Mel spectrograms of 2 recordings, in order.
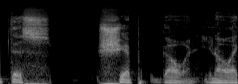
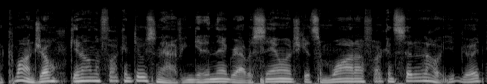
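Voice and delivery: higher-pitched urging, lightly acted; quick, raised-pitch coaxing; coaxing drill sergeant; 6 semitones higher than usual. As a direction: imitate a sergeant tempting someone to give up. Imitating sergeant coaxing runners to quit.

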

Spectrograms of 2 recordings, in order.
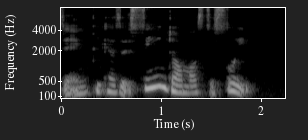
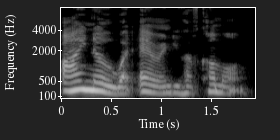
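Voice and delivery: witch speaking; 9 dB louder than usual. A narrator's reading. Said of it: "continued the witch".

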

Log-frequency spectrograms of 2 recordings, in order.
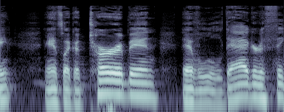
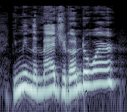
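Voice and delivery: excited blurt; 11 semitones higher, faster than usual. Retold or imitated. Blurts out the slang term.

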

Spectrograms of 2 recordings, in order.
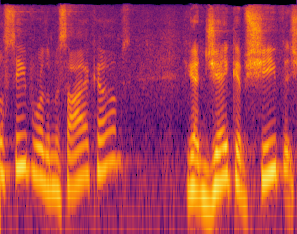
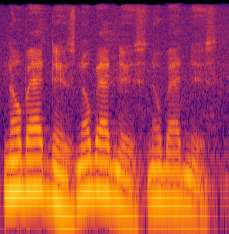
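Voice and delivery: softer and lower each time, trailing away; fading repetition; 8 semitones lower, 7 dB quieter, slower than usual. Acted. Preacher repeating reassurance to the church, fading softly. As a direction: let it fade as you repeat it. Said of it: "I should say it over and over".

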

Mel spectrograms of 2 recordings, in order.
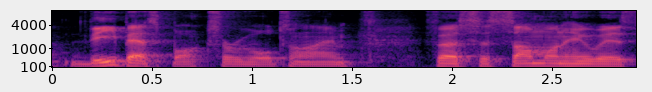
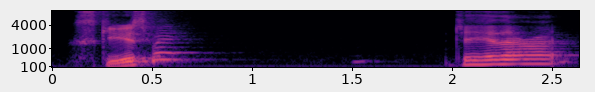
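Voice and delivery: mock surprise; 11 semitones higher, 4 dB quieter, faster than usual. Mock disbelief at own announcement.

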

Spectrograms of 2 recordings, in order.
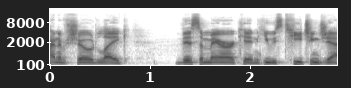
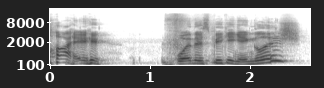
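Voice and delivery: high, loud disbelieving question; surprised; 9 semitones higher, 5 dB louder than usual. Real, not acted. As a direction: sound genuinely taken aback. Incredulous question about English speakers.

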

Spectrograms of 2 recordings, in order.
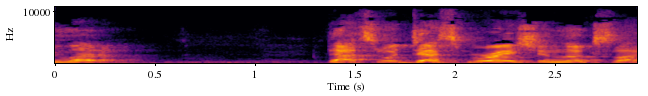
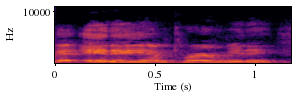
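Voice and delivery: ordinary delivery

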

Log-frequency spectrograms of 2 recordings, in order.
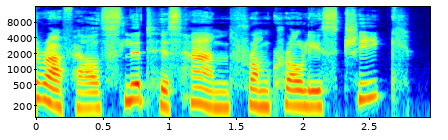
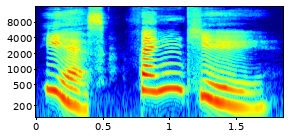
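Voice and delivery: slow, higher, kindly thanks; much kinder; 5 semitones higher, slower than usual. A narrator's reading. Aziraphale thanking the waiter after Crowley, much kinder. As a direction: soften it kindly, drawing it out. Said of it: "said in a much kinder voice".

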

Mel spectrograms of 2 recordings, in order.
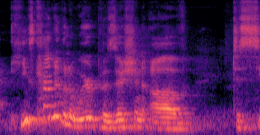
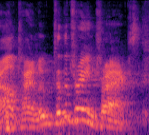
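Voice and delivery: lightly hammed mustache-twirling villain; a hint of a melodrama baddie; twenties villain; 7 semitones higher than usual. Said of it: "it was like a twenties villain".

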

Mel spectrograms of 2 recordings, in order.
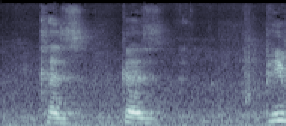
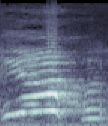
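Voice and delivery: high-pitched imitation of a tearful wail; hammed-up crying voice; mock boo-hoo crying; 4 dB louder than usual. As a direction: wail it like a blubbering uncle, exaggerated. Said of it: "boo-hoo crying".

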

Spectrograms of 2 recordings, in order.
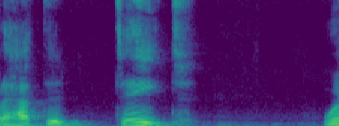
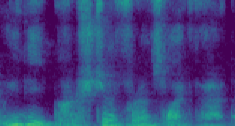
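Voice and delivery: sincere aside; 2 semitones higher, 10 dB quieter than usual. Acted. Quiet refrain after story.

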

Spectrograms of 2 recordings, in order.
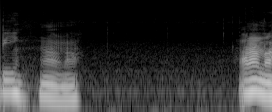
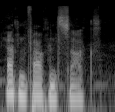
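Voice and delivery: ordinary talk, nothing marked

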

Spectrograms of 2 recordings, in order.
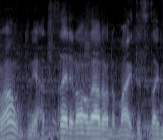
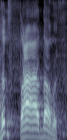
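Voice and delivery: loud, higher comeback; loud retort; 6 semitones higher, 10 dB louder than usual. Retold or imitated. Repeating the comeback to his cohost, loud high retort. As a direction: bark it back at him.

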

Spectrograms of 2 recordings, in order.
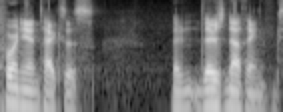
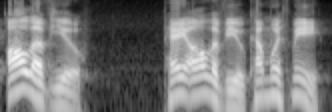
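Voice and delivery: higher and louder, overly proper "All of you"; mock formal Californian; 8 semitones higher, 7 dB louder than usual. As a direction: send up how Californians talk, stiff and proper. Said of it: "they say".

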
